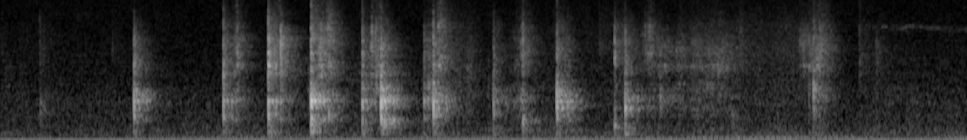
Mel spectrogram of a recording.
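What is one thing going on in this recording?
A spoon knocks repeatedly against a bowl.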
